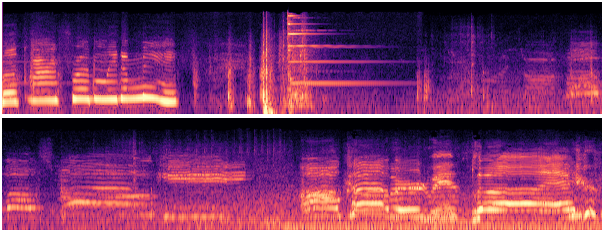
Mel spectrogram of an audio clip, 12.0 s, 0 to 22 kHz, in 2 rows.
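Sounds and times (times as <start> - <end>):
sharp hit with bell-like ring: 2.8 - 4.0
song with singing: 5.2 - 11.9.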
